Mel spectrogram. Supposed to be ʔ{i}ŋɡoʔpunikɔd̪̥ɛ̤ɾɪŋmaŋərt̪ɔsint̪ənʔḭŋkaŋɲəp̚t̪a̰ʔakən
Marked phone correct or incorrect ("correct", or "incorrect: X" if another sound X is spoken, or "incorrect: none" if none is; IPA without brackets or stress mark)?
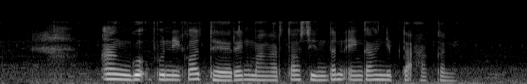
incorrect: a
